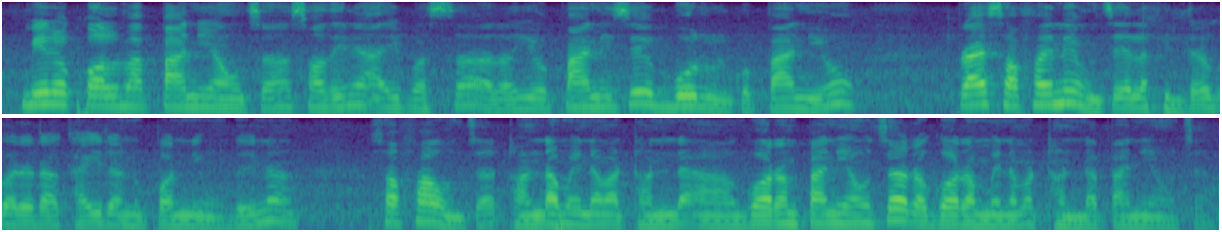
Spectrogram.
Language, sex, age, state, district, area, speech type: Nepali, female, 30-45, West Bengal, Jalpaiguri, urban, spontaneous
